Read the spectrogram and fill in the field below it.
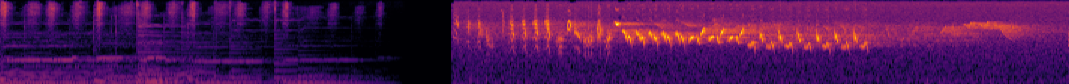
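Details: In early July in woodland of the Oldman River Valley, southern Alberta, a House Wren inspecting a possible nest site in a hollow tree sings a high bubbling trilled run for about two seconds, after soft music, over faint hiss.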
